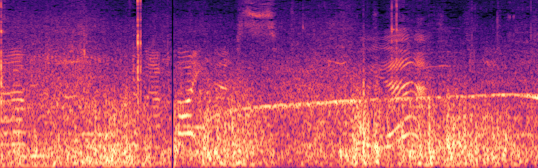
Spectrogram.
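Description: Wind buffeting the microphone at a marina quayside, with people talking in the background. From about a second and a half in, a faint high tone slowly rises in pitch.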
